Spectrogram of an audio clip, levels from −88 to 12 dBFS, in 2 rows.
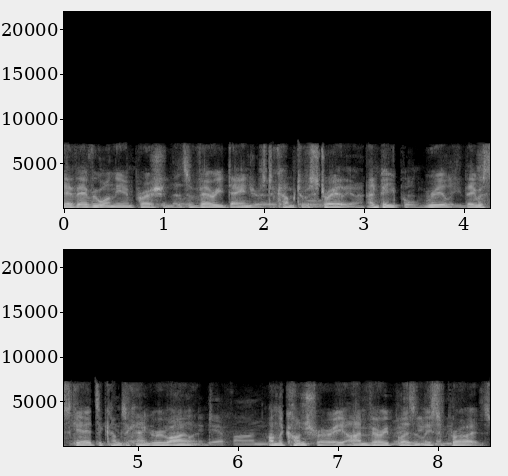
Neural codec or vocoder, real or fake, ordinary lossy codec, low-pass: none; real; AAC, 32 kbps; 7.2 kHz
